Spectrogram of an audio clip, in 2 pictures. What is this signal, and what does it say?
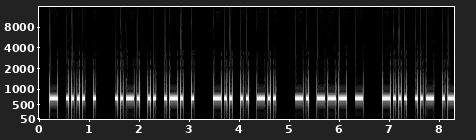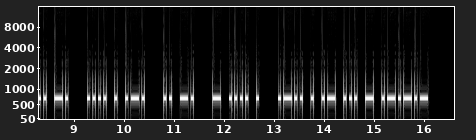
Morse code, heard as a keyed tone, about 22 wpm, 700 Hz. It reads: THE FIRE DID NOT BURN HER IN THE LEAST.
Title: Sentences from Top 1300 Words 22wpm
